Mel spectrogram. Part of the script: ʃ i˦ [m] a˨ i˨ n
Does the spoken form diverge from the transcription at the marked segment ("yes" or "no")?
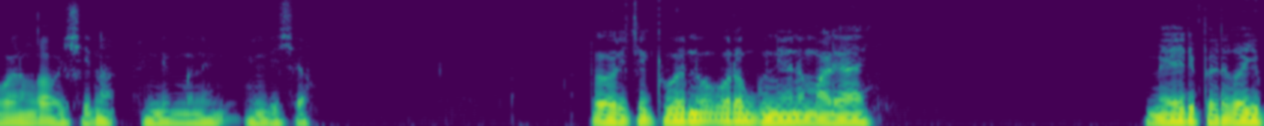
yes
